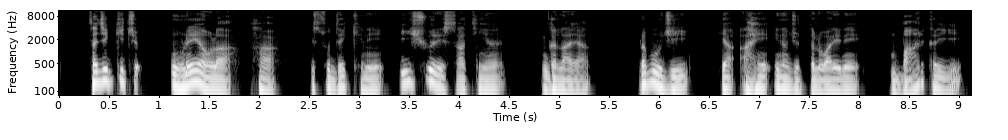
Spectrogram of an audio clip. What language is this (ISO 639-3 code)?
kfs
